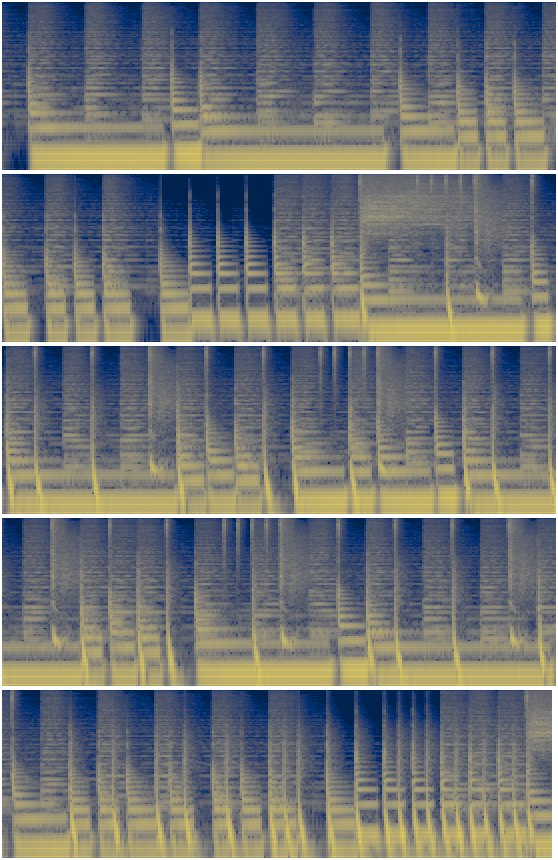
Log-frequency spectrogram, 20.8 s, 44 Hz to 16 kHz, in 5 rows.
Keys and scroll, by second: 17.5 ctrl+t.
